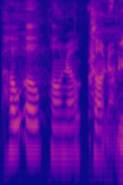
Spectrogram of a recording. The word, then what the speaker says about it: Ho'oponopono: Ho'oponopono? – Ho'oponopono.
